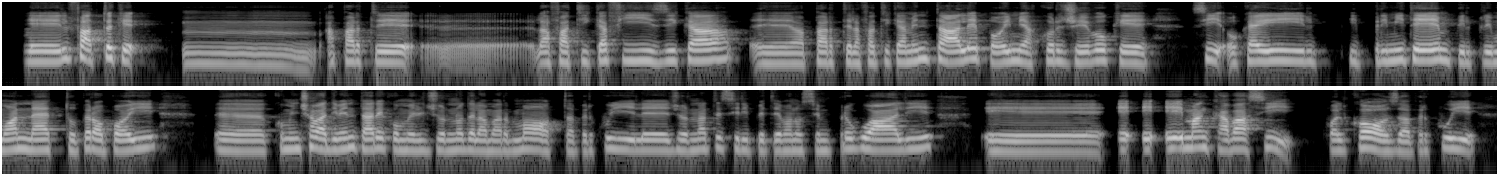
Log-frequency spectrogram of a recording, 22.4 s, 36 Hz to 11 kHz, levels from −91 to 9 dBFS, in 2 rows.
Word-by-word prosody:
Uhm, 190 Hz, 0 st, 0 dB, 0.2 s
il 230 Hz, -, -1 dB
fatto 250 Hz, -, +6 dB
è -, -, +5 dB
che, -, -, -2 dB
mhmm, 165 Hz, -6 st, -9 dB
a -, -, -7 dB
parte, 195 Hz, -, +1 dB
ehm, 285 Hz, -, -12 dB
la 180 Hz, -, +1 dB
fatica 190 Hz, +2 st, 0 dB
fisica 210 Hz, +2 st, +2 dB
e 170 Hz, 0 st, -4 dB
a 170 Hz, -1 st, -2 dB
parte 185 Hz, +2 st, -2 dB
la 175 Hz, -, -1 dB
fatica 185 Hz, +1 st, -3 dB
mentale 220 Hz, +1 st, +5 dB
poi 185 Hz, -1 st, +1 dB
mi 205 Hz, -1 st, +1 dB
accorgevo 195 Hz, +1 st, -1 dB
che, 180 Hz, -4 st, -1 dB, 0.3 s
sì 225 Hz, -5 st, -3 dB
okay 200 Hz, +3 st, +3 dB
il 195 Hz, -1 st, -9 dB, 0.2 s
i 190 Hz, -3 st, -10 dB
primi 205 Hz, +2 st, -2 dB
tempi, 215 Hz, -1 st, +5 dB
il 180 Hz, -, -10 dB
primo 185 Hz, +1 st, -2 dB
annetto, 190 Hz, -2 st, +1 dB
però 190 Hz, -1 st, +1 dB
poi, 190 Hz, +5 st, 0 dB, 0.4 s
ehm, 175 Hz, -2 st, -2 dB
cominciava 200 Hz, +3 st, 0 dB
a -, -, 0 dB
diventare 200 Hz, +1 st, +1 dB
come 185 Hz, -2 st, -3 dB
il 180 Hz, -, -6 dB
giorno 185 Hz, +1 st, -4 dB
della 190 Hz, -1 st, -1 dB
marmotta, 180 Hz, 0 st, -3 dB
per 175 Hz, 0 st, -11 dB
cui 200 Hz, -3 st, -3 dB
le 185 Hz, 0 st, -1 dB
giornate 195 Hz, +3 st, -5 dB
si 210 Hz, 0 st, -8 dB
ripetevano 180 Hz, -1 st, -6 dB
sempre 180 Hz, +1 st, -9 dB
uguali, 200 Hz, +1 st, +3 dB, 0.3 s
ehm, 165 Hz, -1 st, -2 dB
e -, -, -2 dB
e 420 Hz, 0 st, -1 dB
e 215 Hz, 0 st, +5 dB
mancava 210 Hz, -3 st, +4 dB
sì, 225 Hz, +11 st, -6 dB, 0.2 s
qualcosa, 180 Hz, -2 st, +1 dB
per 175 Hz, +1 st, -12 dB
cui 200 Hz, -4 st, -1 dB
190 Hz, 160 wpm, -22 LUFS, 180-210 Hz, 0.4 s, fatto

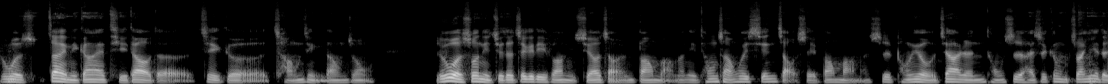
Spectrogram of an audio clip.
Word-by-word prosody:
如 120 Hz, -, -3 dB
果 115 Hz, -3 st, +5 dB
是 105 Hz, -, -5 dB
在 140 Hz, -4 st, +8 dB
你 100 Hz, -3 st, +2 dB
刚 110 Hz, +3 st, +3 dB
才 110 Hz, -1 st, +3 dB
提 100 Hz, -2 st, -4 dB
到 110 Hz, -2 st, +5 dB
的 -, -, -5 dB
这 100 Hz, -4 st, -2 dB
个 95 Hz, -2 st, -3 dB
场 90 Hz, +3 st, -6 dB
景 105 Hz, -2 st, -5 dB
当 95 Hz, 0 st, -4 dB
中， 95 Hz, -1 st, -8 dB, 0.6 s
如 135 Hz, +5 st, +5 dB
果 145 Hz, -6 st, +11 dB
说 135 Hz, +4 st, +3 dB
你 110 Hz, -, +4 dB
觉 100 Hz, +1 st, -1 dB
得 105 Hz, -, +3 dB
这 125 Hz, -, +1 dB
个 120 Hz, -, +5 dB
地 115 Hz, -2 st, +2 dB
方 105 Hz, -1 st, -1 dB
你 -, -, -5 dB
需 -, -, -3 dB
要 105 Hz, +1 st, +3 dB
找 -, -, -3 dB
人 100 Hz, +2 st, -8 dB
帮 100 Hz, -1 st, -1 dB
忙， 95 Hz, -, -7 dB
那 100 Hz, -, -9 dB
你 100 Hz, -1 st, -7 dB
通 130 Hz, +6 st, -4 dB
常 120 Hz, -3 st, -1 dB
会 125 Hz, -, 0 dB
先 125 Hz, +1 st, -3 dB
找 -, -, -4 dB
谁 95 Hz, -, -7 dB
帮 105 Hz, +3 st, -5 dB
忙 100 Hz, -2 st, -6 dB
呢？ -, -, -14 dB
是 110 Hz, +2 st, -6 dB
朋 110 Hz, +2 st, -4 dB
友、 110 Hz, -5 st, +1 dB
家 120 Hz, -2 st, +2 dB
人、 105 Hz, 0 st, -2 dB
同 105 Hz, -4 st, -8 dB
事 115 Hz, -1 st, -2 dB
还 95 Hz, -, -4 dB
是 115 Hz, +4 st, -6 dB
更 120 Hz, -2 st, -4 dB
专 120 Hz, +3 st, -1 dB
业 135 Hz, -, +1 dB
的 110 Hz, -, 0 dB
110 Hz, 310 characters per minute, -25 LUFS, 100-120 Hz, 0.6 s, 果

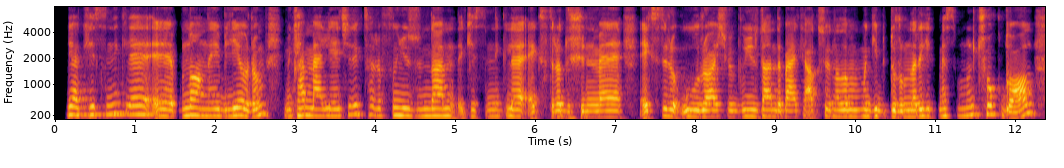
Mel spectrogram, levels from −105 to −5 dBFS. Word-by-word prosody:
Ya, 210 Hz, -1 st, +2 dB
kesinlikle, 220 Hz, +1 st, 0 dB
eee, 175 Hz, -2 st, +2 dB
bunu 190 Hz, +2 st, +2 dB
anlayabiliyorum. 180 Hz, +1 st, +1 dB, 0.2 s
Mükemmeliyetçilik 185 Hz, +4 st, -1 dB
tarafın 200 Hz, -2 st, -4 dB
yüzünden, 185 Hz, 0 st, 0 dB
eee, -, -, -7 dB
kesinlikle 170 Hz, +1 st, -1 dB
ekstra 160 Hz, +1 st, 0 dB
düşünme, 155 Hz, +1 st, 0 dB, 0.2 s
ekstra 160 Hz, +3 st, +2 dB
uğraş 165 Hz, 0 st, +2 dB
ve 160 Hz, -1 st, -6 dB
bu 165 Hz, -, -3 dB
yüzden 170 Hz, 0 st, 0 dB
de 160 Hz, -, 0 dB
belki 155 Hz, 0 st, +1 dB
aksiyon 170 Hz, -2 st, 0 dB
alamama 165 Hz, +1 st, -1 dB
gibi 165 Hz, -1 st, -3 dB
durumlara 165 Hz, +1 st, +2 dB
gitmesi, 180 Hz, +1 st, -2 dB
bunun 190 Hz, +2 st, -5 dB
çok 220 Hz, -1 st, -2 dB
doğal. 210 Hz, -, +4 dB
175 Hz, 130 wpm, -23 LUFS, 165-195 Hz, 0.2 s, doğal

